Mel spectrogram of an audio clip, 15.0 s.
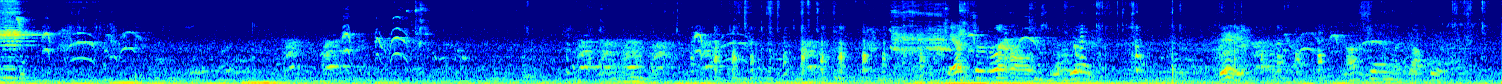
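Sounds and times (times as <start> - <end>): birds chirping: 0.0 - 14.7.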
